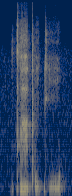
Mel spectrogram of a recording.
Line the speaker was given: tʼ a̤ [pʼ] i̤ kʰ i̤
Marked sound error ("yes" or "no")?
no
